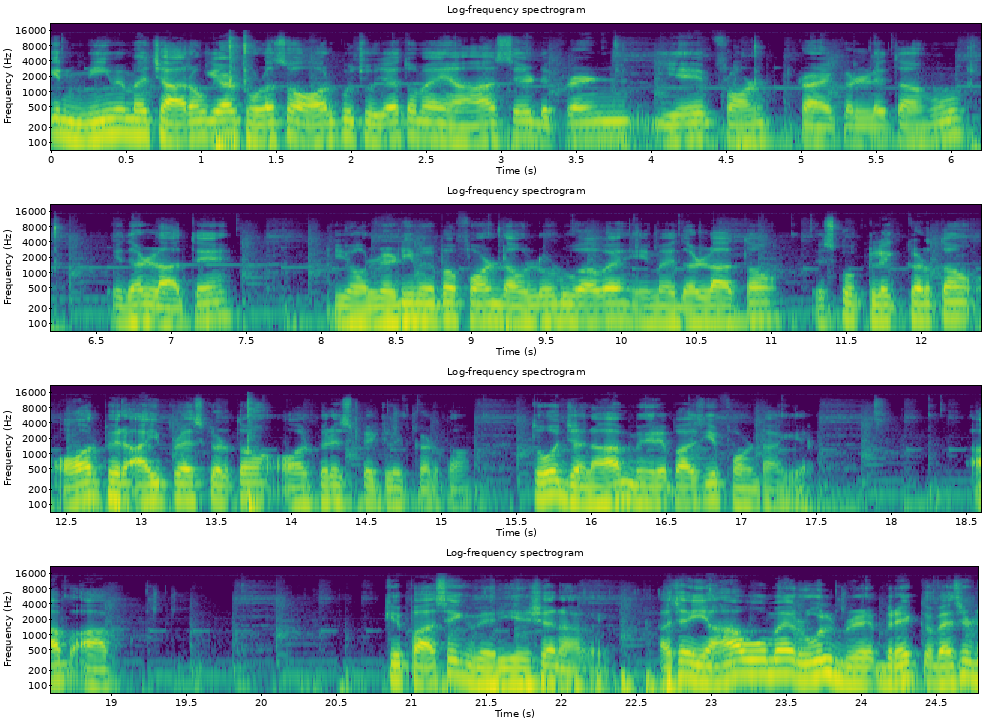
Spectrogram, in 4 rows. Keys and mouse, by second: 0.0 click, 0.2 click, 1.3 ctrl+KP_Enter, 2.5 click, 3.3 space, 3.4 click, 4.0 a, 4.2 click, 4.8 ctrl+c, 5.3 click, 5.7 click, 6.4 ctrl+v, 6.9 click, 7.1 click, 7.4 click, 8.3 v, 9.3 click, 10.3 click, 10.8 a, 11.3 click, 13.0 i, 13.9 click, 14.7 a, 14.9 click, 16.9 click, 17.5 shift+click, 18.5 click, 18.9-20.1 drag, 21.4 ctrl+shift+,, 21.6 ctrl+shift+,, 21.8 ctrl+shift+,, 22.0 ctrl+shift+,, 22.2 ctrl+shift+,, 22.5 ctrl+shift+,, 22.6 ctrl+shift+,, 22.8 ctrl+shift+,, 23.0 ctrl+shift+,, 23.9 v, 24.2-24.7 drag.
